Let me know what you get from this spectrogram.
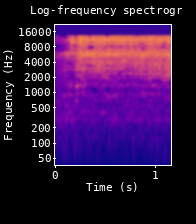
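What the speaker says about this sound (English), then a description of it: "I'm just filling up with tap water" Tap water pouring into an aquarium being filled for a setup with a soil or dirt bed, a brief continuous close rush and splash of running water.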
